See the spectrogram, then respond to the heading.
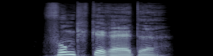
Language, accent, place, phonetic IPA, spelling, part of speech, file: German, Germany, Berlin, [ˈfʊŋkɡəˌʁɛːtə], Funkgeräte, noun, De-Funkgeräte.ogg
- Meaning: nominative/accusative/genitive plural of Funkgerät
